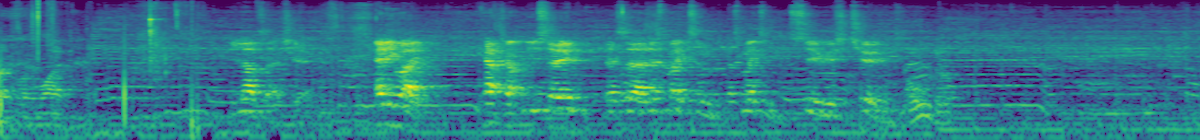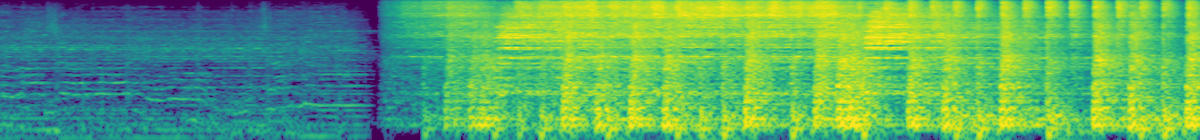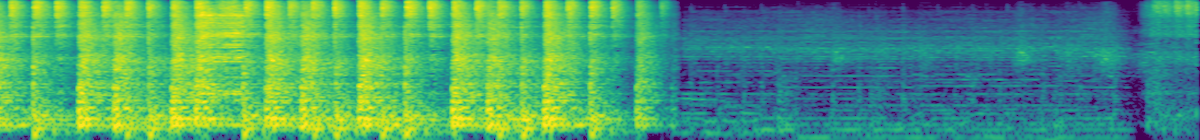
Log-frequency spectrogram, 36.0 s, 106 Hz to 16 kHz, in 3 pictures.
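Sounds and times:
quiet music: 0.0s - 15.8s
acoustic drum kit playing fast: 15.8s - 30.9s, 31.6s - 36.0s.

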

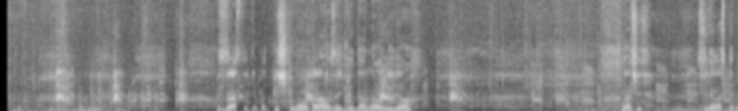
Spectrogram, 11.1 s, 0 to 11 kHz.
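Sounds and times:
geese honking: 0.2s - 11.0s.

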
